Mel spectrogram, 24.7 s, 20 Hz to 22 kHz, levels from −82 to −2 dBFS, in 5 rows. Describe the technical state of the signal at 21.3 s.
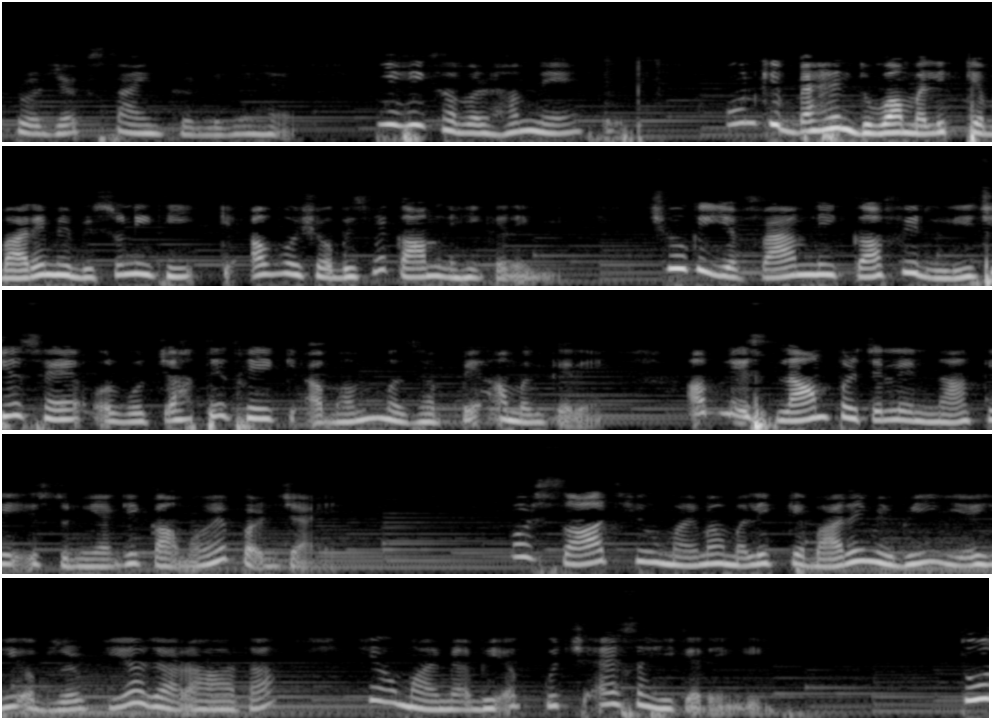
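No fault appears at 21.3 s, and the signal is intact at that point.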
